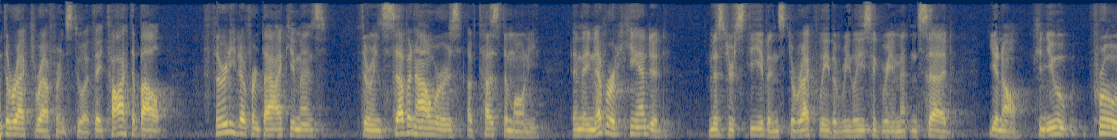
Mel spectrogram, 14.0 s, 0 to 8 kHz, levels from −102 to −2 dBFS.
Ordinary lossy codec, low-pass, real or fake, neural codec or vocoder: AAC, 32 kbps; 7.2 kHz; fake; vocoder, 22.05 kHz, 80 mel bands, WaveNeXt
